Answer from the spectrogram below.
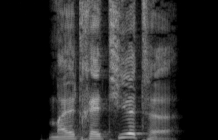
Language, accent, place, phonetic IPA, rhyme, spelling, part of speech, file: German, Germany, Berlin, [maltʁɛˈtiːɐ̯tə], -iːɐ̯tə, malträtierte, adjective / verb, De-malträtierte.ogg
- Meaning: inflection of malträtieren: 1. first/third-person singular preterite 2. first/third-person singular subjunctive II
